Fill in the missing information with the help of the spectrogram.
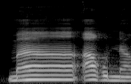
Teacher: حمزہ کو غین کے ساتھ پکڑنا ہے، جھٹکا نہیں دینا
